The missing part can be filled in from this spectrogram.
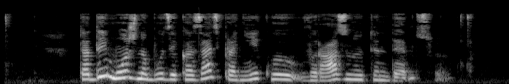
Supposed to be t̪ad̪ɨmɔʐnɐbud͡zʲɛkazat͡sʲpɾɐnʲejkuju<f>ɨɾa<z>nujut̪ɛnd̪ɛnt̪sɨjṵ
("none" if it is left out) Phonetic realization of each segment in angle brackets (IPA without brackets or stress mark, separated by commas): v, z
